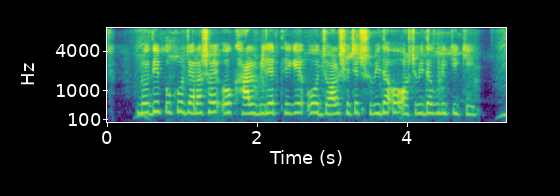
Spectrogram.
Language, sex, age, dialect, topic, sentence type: Bengali, female, 18-24, Northern/Varendri, agriculture, question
